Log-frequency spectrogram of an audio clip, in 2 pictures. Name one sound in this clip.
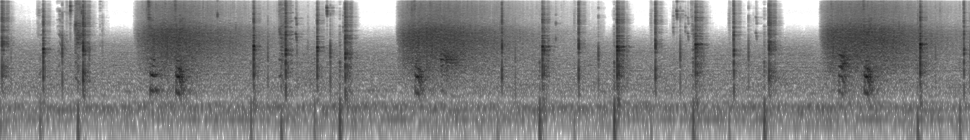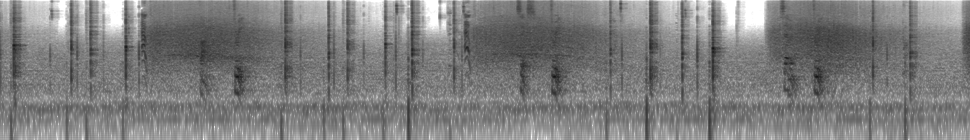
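A tennis racket hits a ball again and again with sharp pops.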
